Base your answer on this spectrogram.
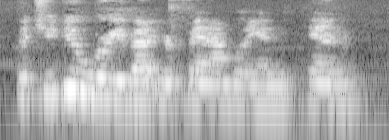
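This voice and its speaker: Very slowly, the words come through room echo and clear background noise. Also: woman. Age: 80s+. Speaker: audience member. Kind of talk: testimony.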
